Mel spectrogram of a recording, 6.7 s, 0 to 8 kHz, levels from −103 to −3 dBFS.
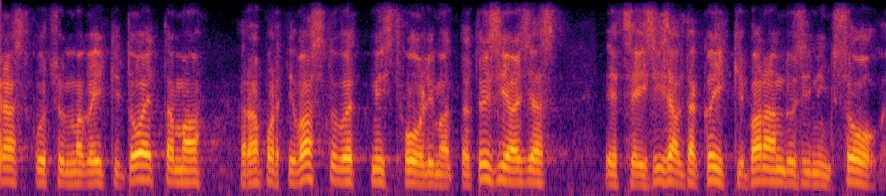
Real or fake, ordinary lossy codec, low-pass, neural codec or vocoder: fake; Opus, 16 kbps; 7.2 kHz; codec, 16 kHz, 16 kbps, FunCodec, trained on LibriTTS, 50 frames a second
